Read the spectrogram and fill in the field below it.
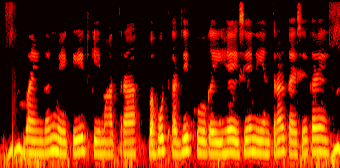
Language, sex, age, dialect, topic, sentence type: Hindi, female, 18-24, Awadhi Bundeli, agriculture, question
